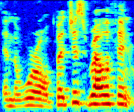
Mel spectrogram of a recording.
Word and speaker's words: Relofant: But just Relevant rhymes with elephant, and I see that's kind of in your logo.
